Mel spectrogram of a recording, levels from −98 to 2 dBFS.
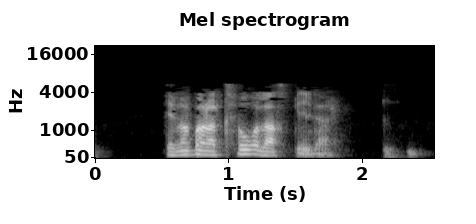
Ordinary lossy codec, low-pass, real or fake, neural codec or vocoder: MP3, 24 kbps; 5.4 kHz; fake; codec, 24 kHz, 3 kbps, HILCodec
